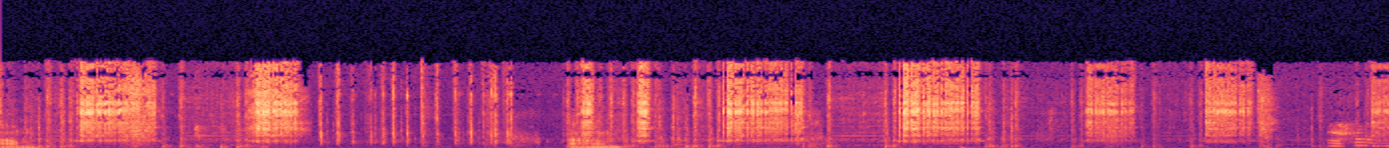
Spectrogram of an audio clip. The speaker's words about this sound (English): One sec, I have to fire up the dot matrix printer. One second.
